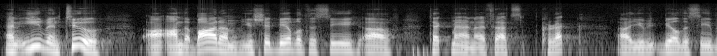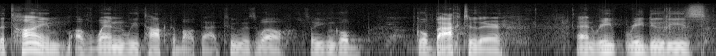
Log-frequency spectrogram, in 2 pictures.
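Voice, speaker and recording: Speaking at a normal speed in a mid-range voice, this online language teacher repeats vocabulary over and over. He keeps the lesson loose and casual, laughing frequently.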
